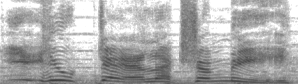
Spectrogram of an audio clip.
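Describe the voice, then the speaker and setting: A haughty older nobleman from an anime-style game. His voice sits high and swoops theatrically with indignation. He sounds pompous and scheming, a scolding uncle obsessed with family honor. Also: wildly swooping pitch, takes it slowly, sharp tone, faint music behind, full character voice. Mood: indignant.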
